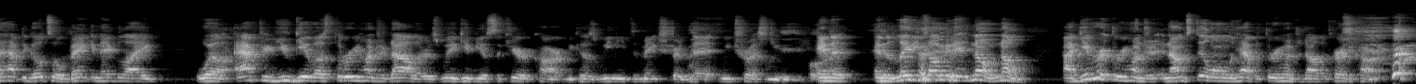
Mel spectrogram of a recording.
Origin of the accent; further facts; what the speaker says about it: Detroit, Michigan, United States; now in Atlanta, United States; I'm from Detroit.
